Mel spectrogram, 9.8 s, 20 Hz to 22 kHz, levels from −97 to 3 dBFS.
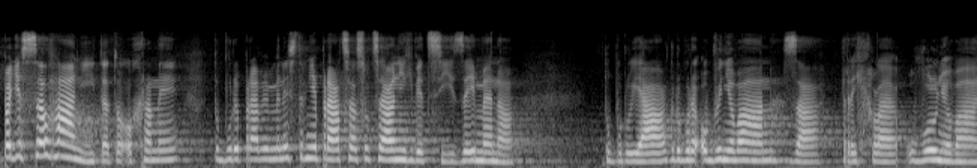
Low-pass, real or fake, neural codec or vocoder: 9.9 kHz; real; none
